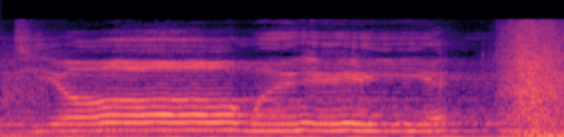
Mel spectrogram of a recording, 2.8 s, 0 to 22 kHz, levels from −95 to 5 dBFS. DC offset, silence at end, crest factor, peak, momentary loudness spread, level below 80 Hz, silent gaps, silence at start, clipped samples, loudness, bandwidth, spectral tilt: 1%; 0 s; 16 dB; -8 dBFS; 9 LU; -40 dBFS; none; 0 s; under 0.1%; -22 LUFS; 12 kHz; -4 dB/octave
